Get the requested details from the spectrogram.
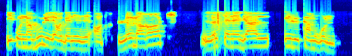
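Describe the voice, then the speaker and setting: A man speaks at a fairly slow pace in a high voice, with ordinary pitch variation. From Morocco, rural mountain village. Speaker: university professor and business school director. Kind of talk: interview. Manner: hesitant, many repetitions.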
